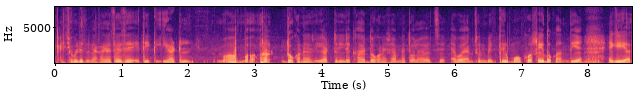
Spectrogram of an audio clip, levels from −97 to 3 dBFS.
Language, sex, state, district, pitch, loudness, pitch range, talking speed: Bengali, male, West Bengal, Jhargram, 130 Hz, -19 LUFS, 125-140 Hz, 180 wpm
